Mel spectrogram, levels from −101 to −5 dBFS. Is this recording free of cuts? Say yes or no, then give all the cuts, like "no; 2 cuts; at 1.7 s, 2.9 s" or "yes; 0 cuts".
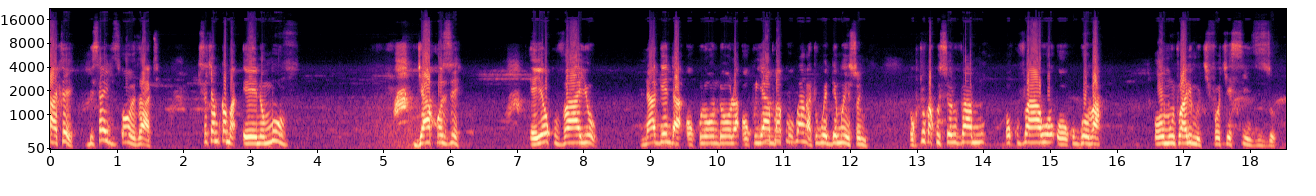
no; 1 cut; at 11.1 s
